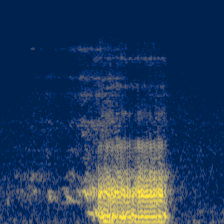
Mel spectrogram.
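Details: A single loud, rough, buzzing inward snore under a second, rising from quiet breathing, recorded during a playful snore war between an owner and a Boston Terrier; snoring.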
